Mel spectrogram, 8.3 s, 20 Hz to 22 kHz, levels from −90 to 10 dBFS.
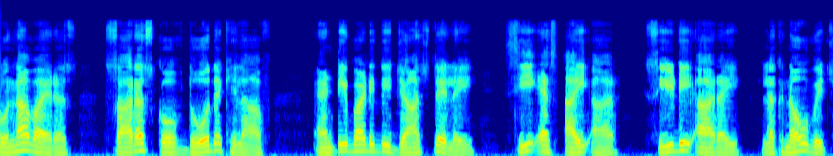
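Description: Throughout the speech, the treble appears to be rebuilt rather than transmitted, most likely by HE-AAC compression at a very low rate, which fits a bitrate around 16 kbps. The codec keeps only the lower spectrum and fakes the top by copying lower bands upward under a coarse envelope, and nothing survives above 12.3 kHz. The damage is plainly audible: the high end sounds synthetic, with sibilants turning gritty, metallic or lispy because the copied harmonics no longer line up with the real ones below.

From 7.73 to 7.78 s comes a pre-echo. A sharp onset landed late in a transform block, and the coding noise sized for that loud moment was spread across the whole block, including the quiet stretch before it. The result is a short hiss smeared about 52 ms ahead of the attack, which itself sounds softened and blurred rather than crisp.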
